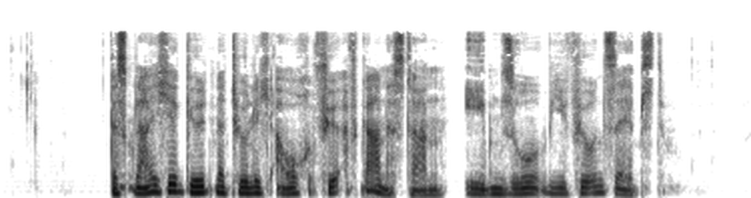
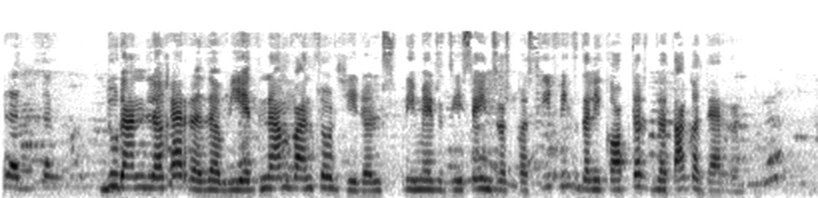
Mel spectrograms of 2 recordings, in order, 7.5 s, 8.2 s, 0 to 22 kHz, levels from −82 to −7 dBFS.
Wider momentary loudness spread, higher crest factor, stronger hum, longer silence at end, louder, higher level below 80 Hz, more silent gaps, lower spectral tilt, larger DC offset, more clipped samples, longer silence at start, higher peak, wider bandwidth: second, 8 LU vs 13 LU; about the same, 20 dB vs 18 dB; neither; first, 0.9 s vs 0.35 s; about the same, -18 LUFS vs -19 LUFS; first, -42 dBFS vs -60 dBFS; neither; about the same, -4.5 dB/octave vs -3.5 dB/octave; neither; neither; first, 1.1 s vs 0.05 s; about the same, 0 dBFS vs -2 dBFS; about the same, 11.5 kHz vs 11.5 kHz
